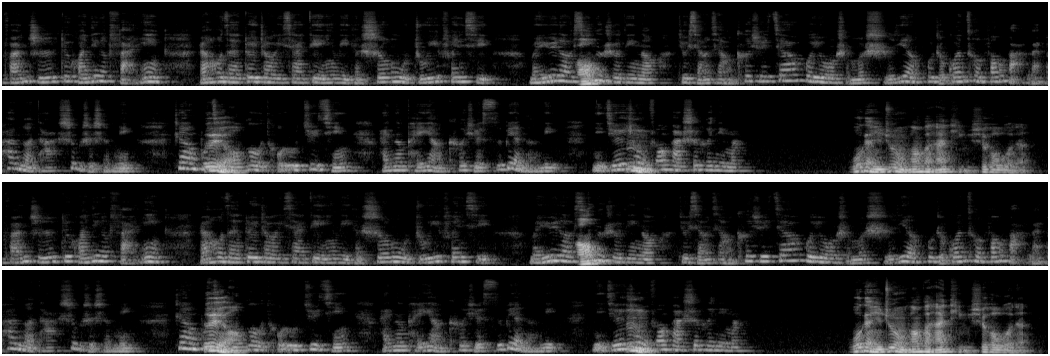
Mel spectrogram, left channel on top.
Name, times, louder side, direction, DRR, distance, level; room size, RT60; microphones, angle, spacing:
voice 1, 0.0-17.9, equal, 80° left, 1.0 m, -29 dB
voice 2, 12.5-12.8 16.7-16.9 18.9-20.7, right 1 dB, 25° right, 0.5 m, -20 dB
3.5 x 2.6 x 3.3 m
head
